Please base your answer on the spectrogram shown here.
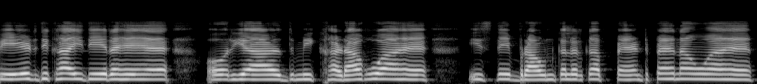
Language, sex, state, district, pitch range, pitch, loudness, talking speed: Hindi, female, Himachal Pradesh, Shimla, 225-240 Hz, 235 Hz, -14 LUFS, 150 wpm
